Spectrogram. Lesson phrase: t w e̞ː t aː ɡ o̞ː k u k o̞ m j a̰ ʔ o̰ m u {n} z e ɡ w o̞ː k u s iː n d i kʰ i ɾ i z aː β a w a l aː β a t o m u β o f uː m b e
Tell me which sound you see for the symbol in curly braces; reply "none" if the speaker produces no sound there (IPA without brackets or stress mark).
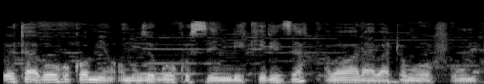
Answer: none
